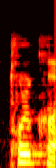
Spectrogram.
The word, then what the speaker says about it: talk: Walk 아니고 walk, talk 아니고 talk. 그래서 L이 소리 안 나는 경우들이 있다.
